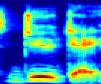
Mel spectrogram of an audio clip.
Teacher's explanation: she doesn't stick her tongue out for the th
